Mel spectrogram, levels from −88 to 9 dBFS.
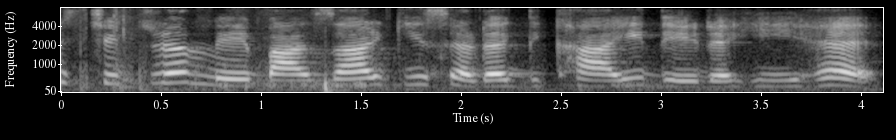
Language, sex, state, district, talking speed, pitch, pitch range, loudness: Hindi, female, Assam, Sonitpur, 130 wpm, 245 Hz, 220-320 Hz, -16 LUFS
